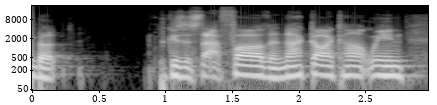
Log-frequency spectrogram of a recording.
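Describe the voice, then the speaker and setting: A man speaks with an Australian accent. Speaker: cycling podcast host and team strategist. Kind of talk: podcast interview. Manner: halting, with repetitions.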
